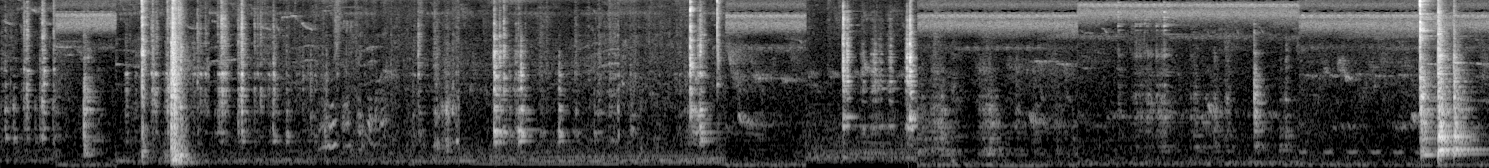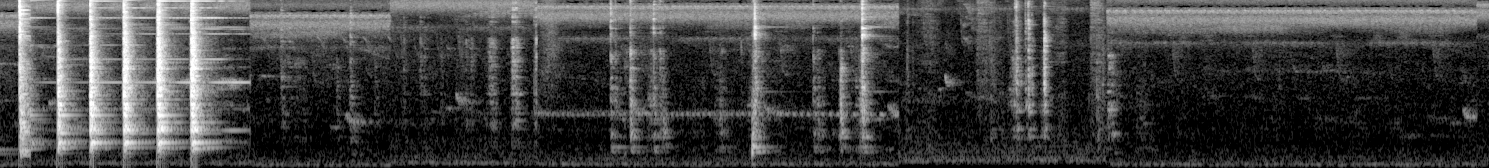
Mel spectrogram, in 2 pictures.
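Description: Metal bicycle parts being worked by hand: scattered clicks and knocks, with a quick run of about eight loud, ringing metal taps about halfway through.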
